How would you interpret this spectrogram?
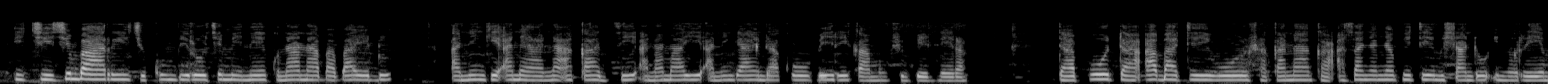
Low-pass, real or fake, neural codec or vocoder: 7.2 kHz; fake; codec, 16 kHz, 16 kbps, FreqCodec, larger model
